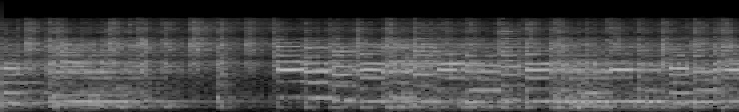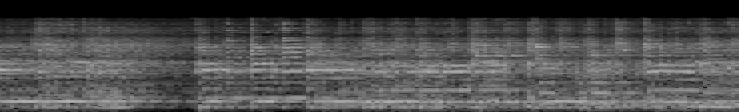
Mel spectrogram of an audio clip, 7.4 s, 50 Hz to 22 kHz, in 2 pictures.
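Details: Norelco 1230 cassette recorder, playing the tape's other side: lively guitar at full volume, held notes stay true with no wobble or slowing; tape and transport have no problems, playback normal.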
